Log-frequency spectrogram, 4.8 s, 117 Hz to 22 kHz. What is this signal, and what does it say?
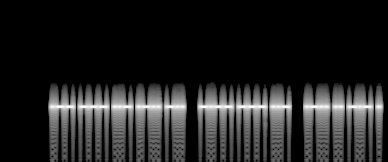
Morse code, heard as a keyed tone, about 40 wpm, 700 Hz. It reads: WOULD YOU LIKE
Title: Sentences from Top 1000 Words 40wpm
